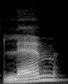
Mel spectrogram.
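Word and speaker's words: لام: lamp pronounced in Arabic you pronounce Lem when the front edge of the tongue is raised and pressing against the alveolar Ridge and when we say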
